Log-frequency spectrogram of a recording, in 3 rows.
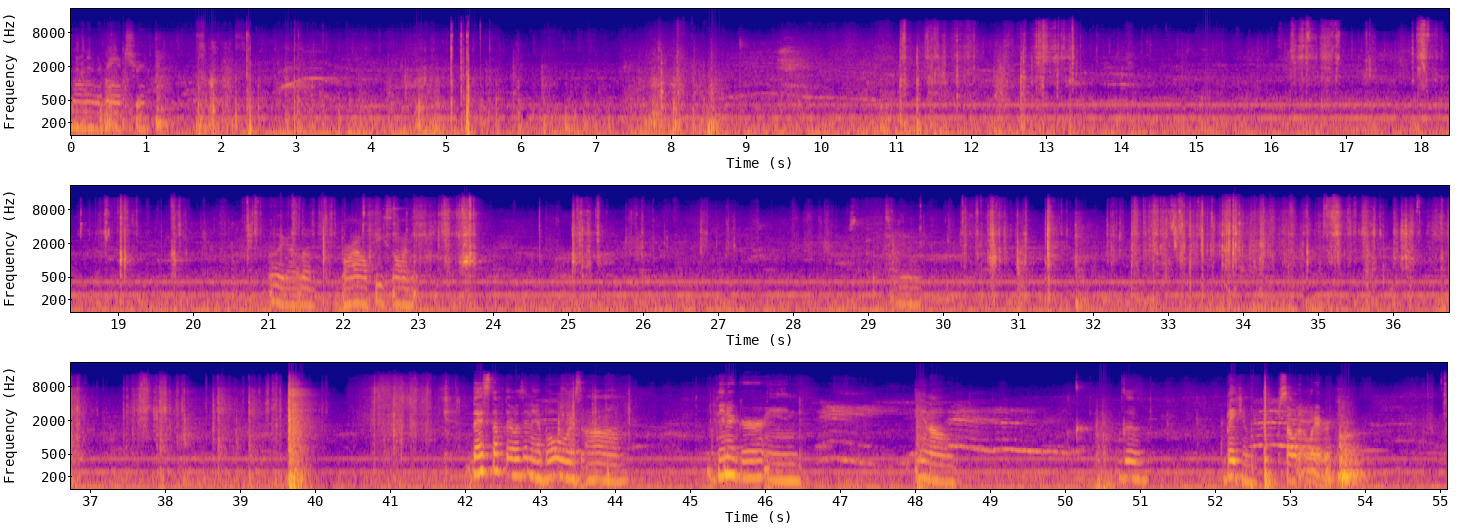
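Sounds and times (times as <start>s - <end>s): faint low hum: 0.0s - 55.0s
lettuce leaves tearing: 30.0s - 36.8s.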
